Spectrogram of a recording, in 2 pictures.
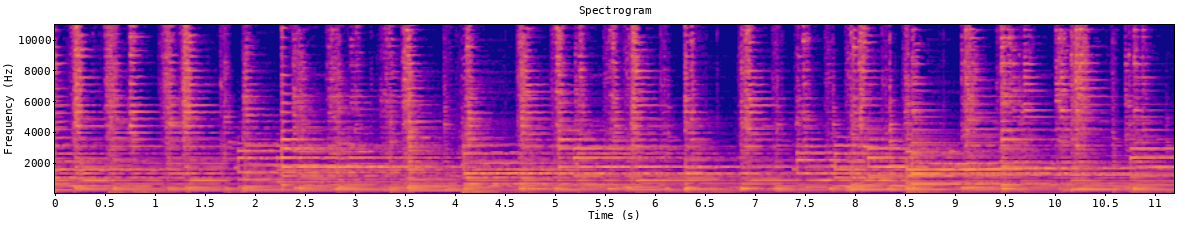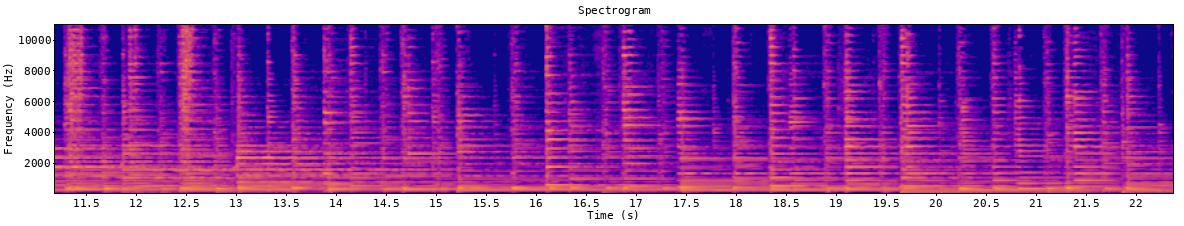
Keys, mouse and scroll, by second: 0.0 Delete, 0.3-2.4 drag, 0.6 Delete, 2.4-3.7 scroll up 1, 3.7-7.6 drag, 9.4-12.5 drag, 12.8 1, 13.4 click, 13.7-14.7 scroll down 1, 14.7 click, 16.0 middle click, 17.0-17.4 scroll up 1, 17.4 click, 18.1-18.9 scroll up 1, 18.7-19.6 typing, 19.8-20.4 scroll up 1, 20.4 click.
